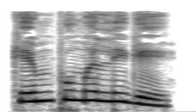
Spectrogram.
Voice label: "ಕೆಂಪುಮಲ್ಲಿಗೆ", Kannada; kempu mallige; noun; forget-me-not China creeper.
